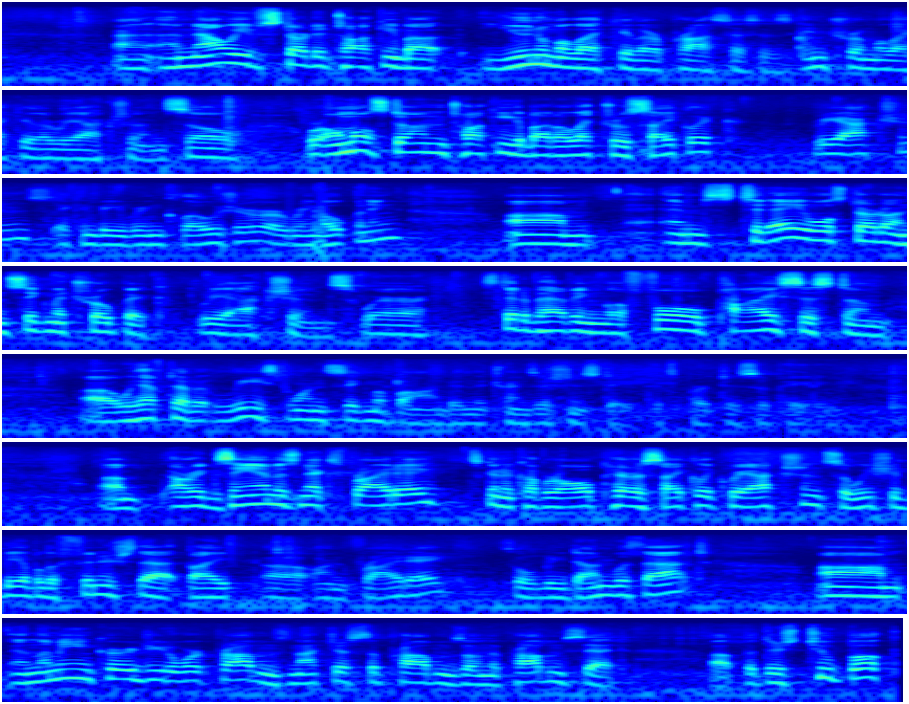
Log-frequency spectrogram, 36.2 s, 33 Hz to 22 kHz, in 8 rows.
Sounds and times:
Speech: 0.6 - 22.4, 23.2 - 36.1.

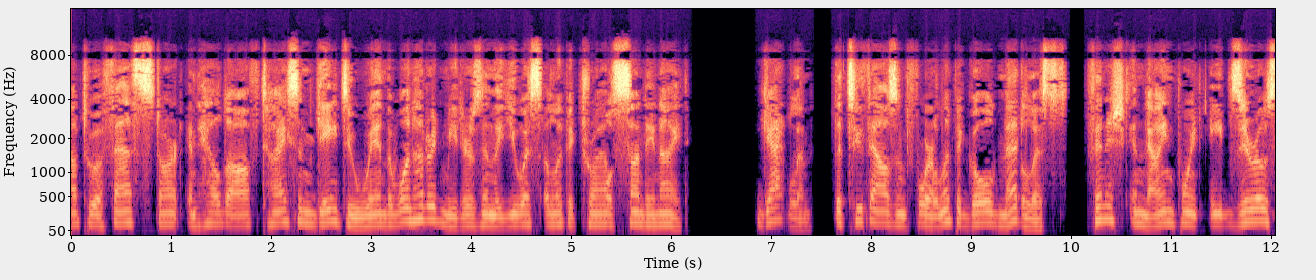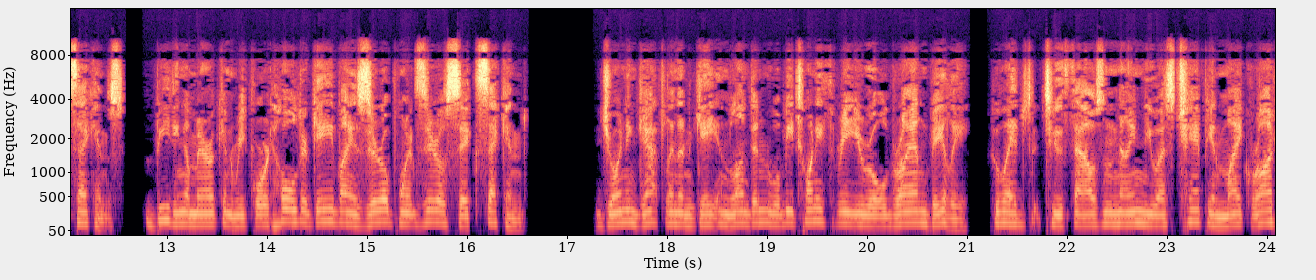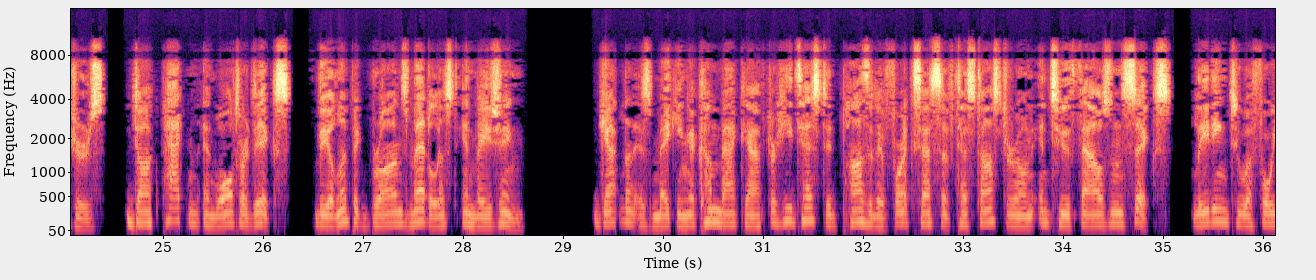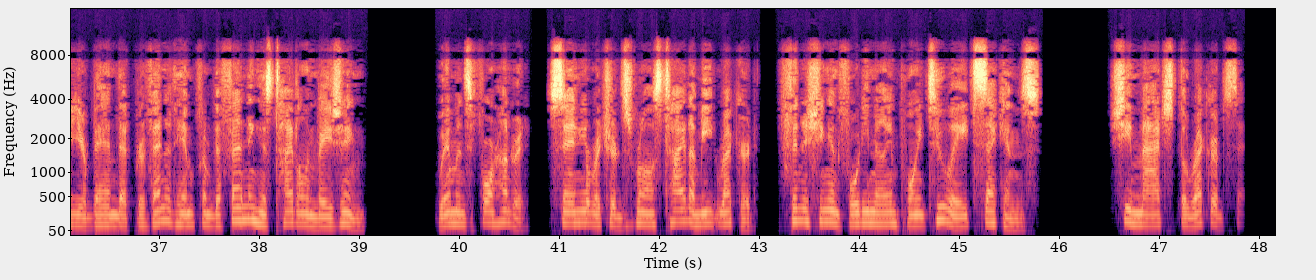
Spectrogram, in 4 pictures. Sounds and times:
Speech: 0.0 - 6.2, 6.9 - 16.6, 17.3 - 28.6, 29.3 - 39.1, 39.8 - 45.9, 46.5 - 47.9.

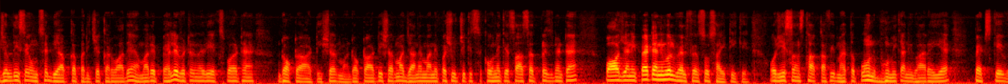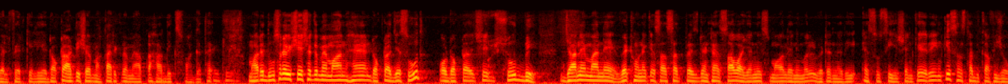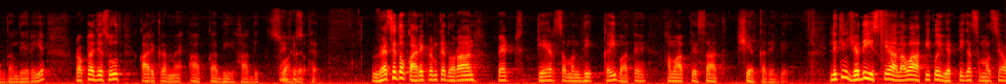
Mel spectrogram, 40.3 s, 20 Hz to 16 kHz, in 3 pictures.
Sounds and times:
Speech: 0.0 - 31.2, 31.9 - 40.3.

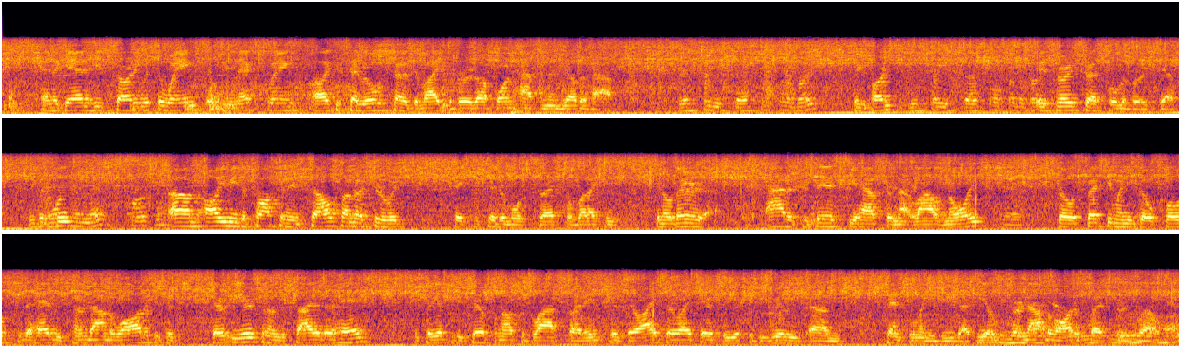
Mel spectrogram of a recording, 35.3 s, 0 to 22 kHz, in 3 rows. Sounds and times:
Speech: 0.4 - 6.2, 6.8 - 35.3.

